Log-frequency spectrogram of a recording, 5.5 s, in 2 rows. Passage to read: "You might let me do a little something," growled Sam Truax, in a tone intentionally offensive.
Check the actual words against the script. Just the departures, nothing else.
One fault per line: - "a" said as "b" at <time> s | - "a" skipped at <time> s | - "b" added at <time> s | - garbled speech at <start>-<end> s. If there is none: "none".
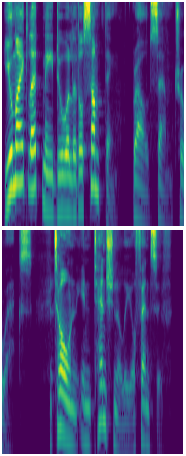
- "in" skipped at 3.2 s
